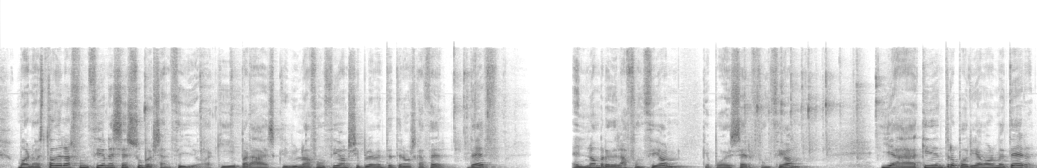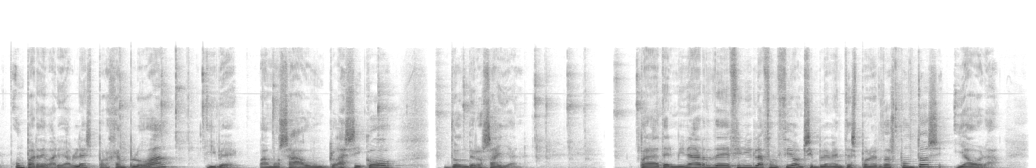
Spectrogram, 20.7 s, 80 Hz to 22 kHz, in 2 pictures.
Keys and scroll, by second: 0.0-0.9 k, 2.0 o, 2.3 Return, 3.9-5.4 typing, 7.3-8.9 typing, 11.4-12.4 typing, 13.1 Escape, 13.9-17.3 typing, 19.4 Return.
